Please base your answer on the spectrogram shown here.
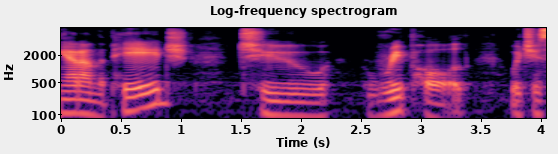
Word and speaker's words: Ripoll: what I'm looking at on the page to rile, which is spelled R I P O L.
